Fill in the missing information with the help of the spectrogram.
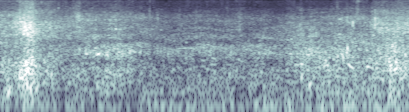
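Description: Wind rushing over the microphone of a moving vehicle, over a low rumble, with two louder gusts, one right at the start and one near the end.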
